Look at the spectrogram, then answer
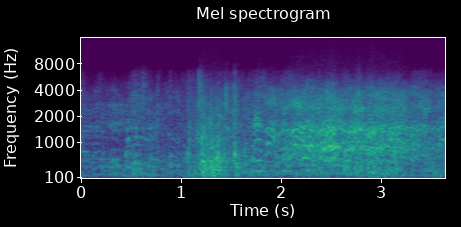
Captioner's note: men Laugh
